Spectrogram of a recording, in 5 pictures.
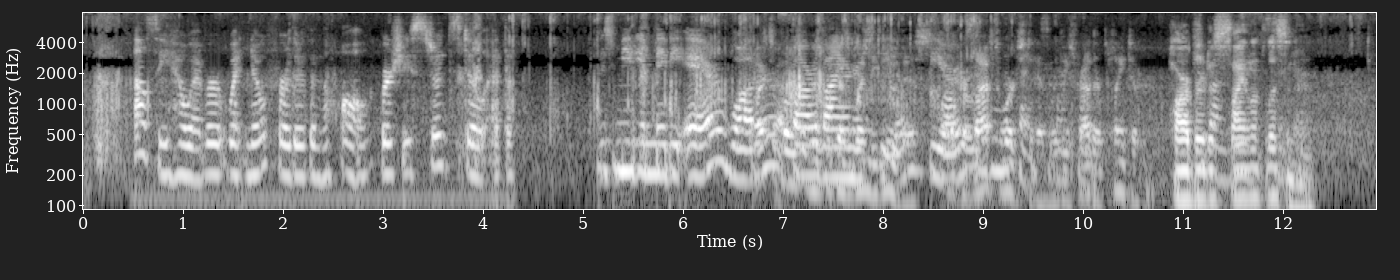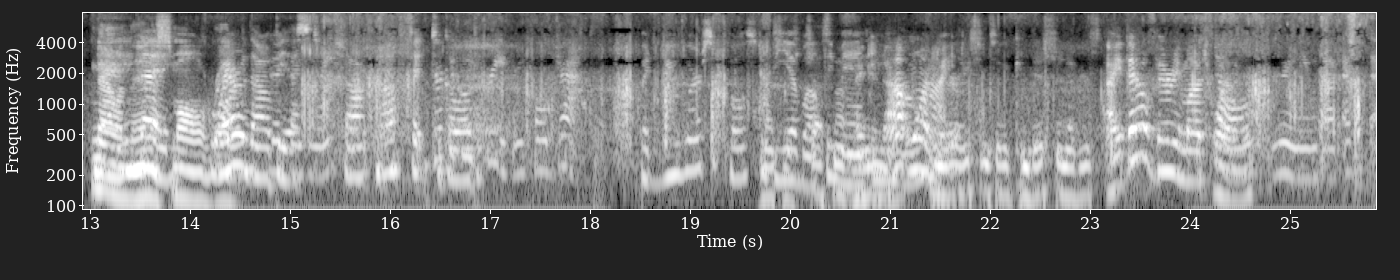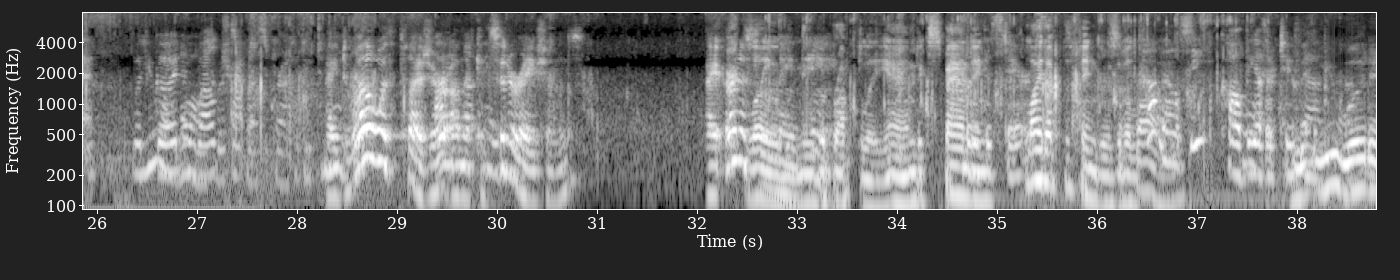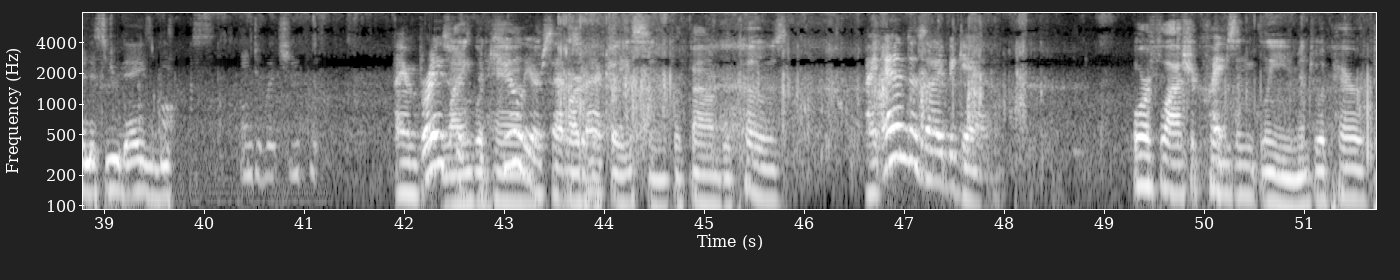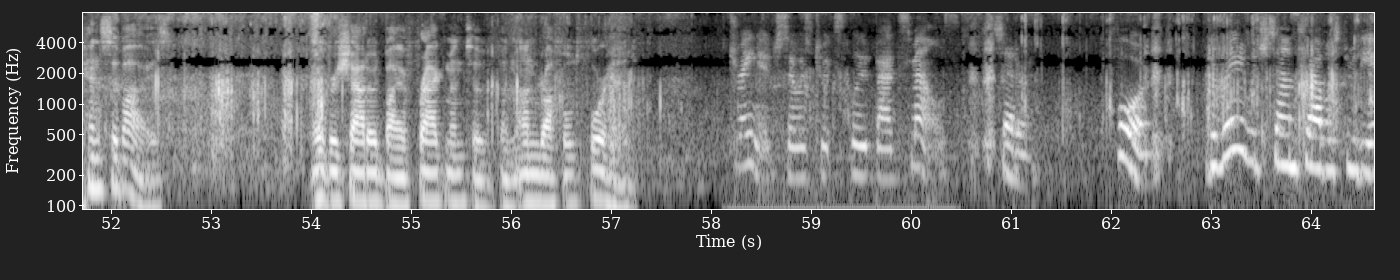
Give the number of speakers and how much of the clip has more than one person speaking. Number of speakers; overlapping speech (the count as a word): ten, about 40%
